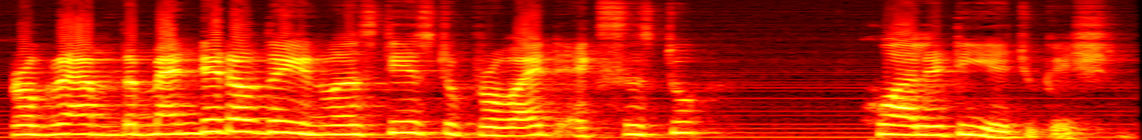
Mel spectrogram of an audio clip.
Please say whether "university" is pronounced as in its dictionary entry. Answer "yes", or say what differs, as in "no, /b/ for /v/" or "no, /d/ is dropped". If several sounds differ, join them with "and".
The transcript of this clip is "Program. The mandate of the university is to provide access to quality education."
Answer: yes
